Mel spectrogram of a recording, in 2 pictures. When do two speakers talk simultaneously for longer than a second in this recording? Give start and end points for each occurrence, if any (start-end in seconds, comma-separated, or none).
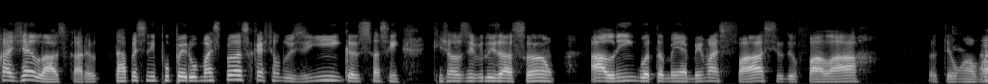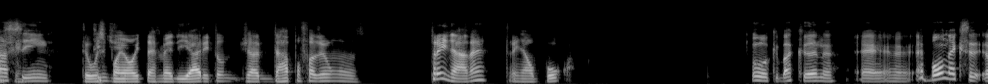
none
